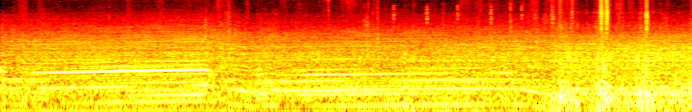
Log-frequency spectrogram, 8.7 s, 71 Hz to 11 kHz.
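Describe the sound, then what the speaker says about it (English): Porsche GT3 in second gear accelerating hard onto a highway, engine note climbing in a steady loud rising whine, then dropping briefly at a shift before building again with road and wind roar. "So now I'm going into second, so I'm going to give it gas, going onto the highway."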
